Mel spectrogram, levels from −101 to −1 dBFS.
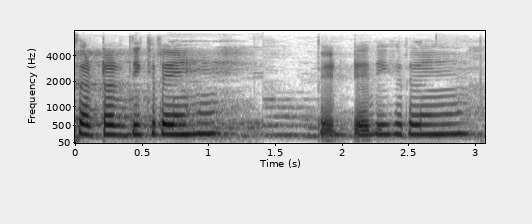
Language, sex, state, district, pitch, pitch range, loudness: Hindi, female, Uttar Pradesh, Shamli, 260 Hz, 255-270 Hz, -17 LUFS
